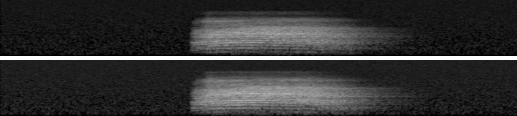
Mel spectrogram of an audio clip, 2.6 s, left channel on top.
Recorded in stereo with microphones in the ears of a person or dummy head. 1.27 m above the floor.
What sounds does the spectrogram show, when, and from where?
0.9 s a cat meowing: 5° left (ahead or behind), 1.3 m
